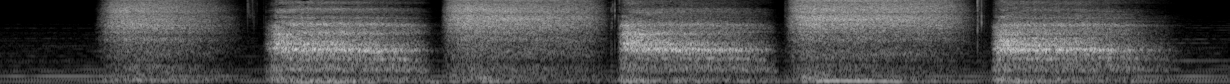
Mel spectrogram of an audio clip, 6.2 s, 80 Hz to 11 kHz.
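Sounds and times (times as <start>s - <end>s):
deep guided breathing with forceful inhales and exhales: 0.5s - 5.9s.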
